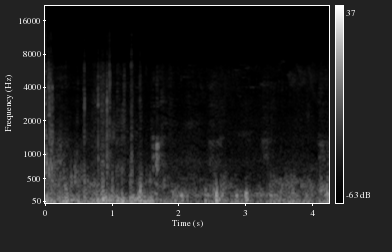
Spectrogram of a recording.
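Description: Wet mud squelching and sucking in a series of short, irregular strokes as a sheep stuck in a tidal mudflat is pulled free by hand, over a low rumble.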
